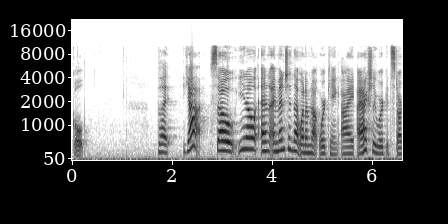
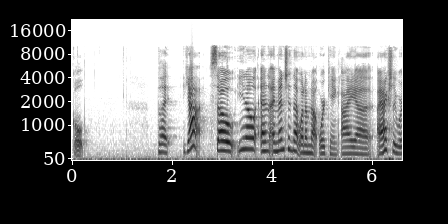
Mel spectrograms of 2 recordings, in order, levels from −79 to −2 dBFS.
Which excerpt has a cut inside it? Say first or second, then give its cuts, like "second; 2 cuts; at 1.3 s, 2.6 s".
first; 1 cut; at 5.6 s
